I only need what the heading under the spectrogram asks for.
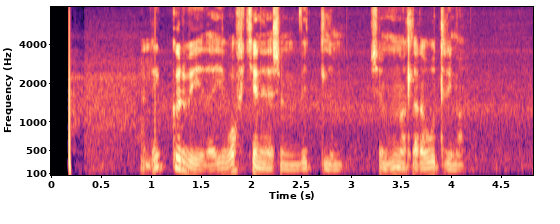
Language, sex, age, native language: Icelandic, male, 50-59, Icelandic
